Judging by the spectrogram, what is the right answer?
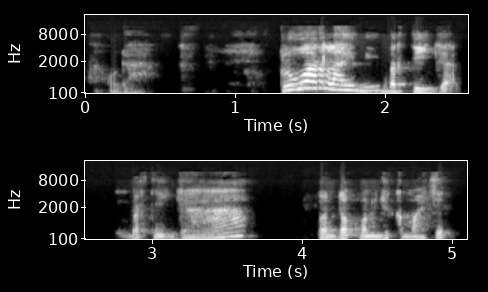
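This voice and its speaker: A man giving a dramatic, animated story at a business meeting over a video call, swinging between loud exclamations and quiet asides. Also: mid-range voice, moderate pace, dull audio.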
